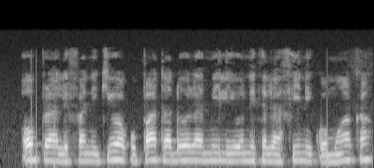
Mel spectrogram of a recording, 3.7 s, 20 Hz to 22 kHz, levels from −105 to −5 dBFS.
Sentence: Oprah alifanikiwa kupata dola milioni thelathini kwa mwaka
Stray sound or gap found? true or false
false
